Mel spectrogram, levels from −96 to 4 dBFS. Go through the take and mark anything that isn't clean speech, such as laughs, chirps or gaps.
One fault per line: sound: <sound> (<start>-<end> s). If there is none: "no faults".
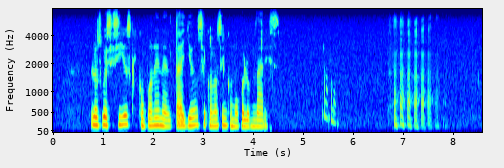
sound: chirp (5.4-5.8 s)
sound: laugh (6.7-7.9 s)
